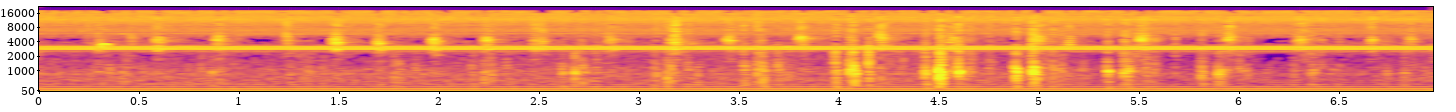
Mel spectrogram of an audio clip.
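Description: horse hooves clip-clopping

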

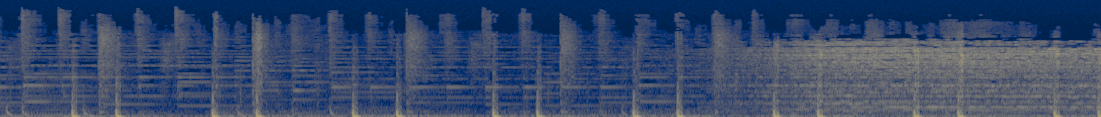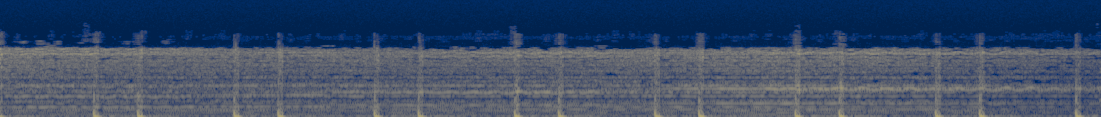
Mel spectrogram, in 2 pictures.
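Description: heartbeat sound effect

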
